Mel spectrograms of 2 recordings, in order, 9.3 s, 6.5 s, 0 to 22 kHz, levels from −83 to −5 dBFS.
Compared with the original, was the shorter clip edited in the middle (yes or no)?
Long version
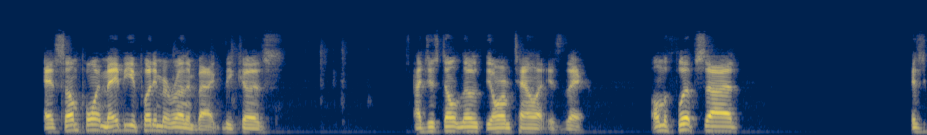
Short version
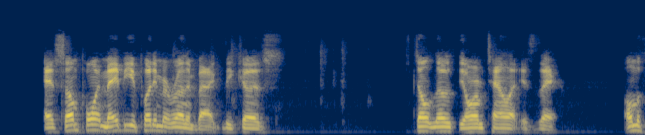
yes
